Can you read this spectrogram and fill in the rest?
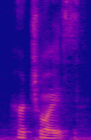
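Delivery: usual speaking voice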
